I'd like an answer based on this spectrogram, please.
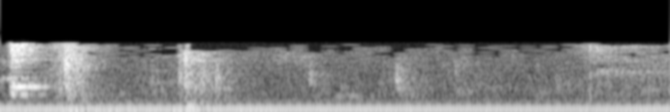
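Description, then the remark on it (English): A door is opened, giving a few soft, scattered clicks and knocks over a steady low electrical hum, with no one talking. “Can I get that door for somebody trying to peek their way through?”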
